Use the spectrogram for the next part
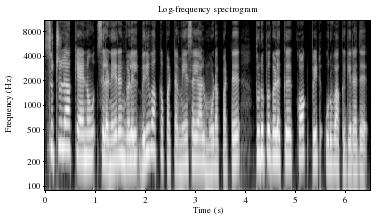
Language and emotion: Tamil, neutral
